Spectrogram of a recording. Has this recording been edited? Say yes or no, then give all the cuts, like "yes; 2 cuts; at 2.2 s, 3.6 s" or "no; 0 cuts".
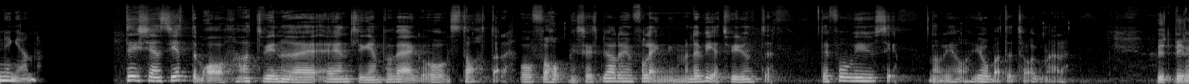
yes; 1 cut; at 5.2 s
